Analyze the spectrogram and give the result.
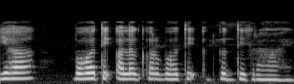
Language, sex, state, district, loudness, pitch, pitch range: Hindi, male, Maharashtra, Gondia, -17 LUFS, 250 Hz, 235-265 Hz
